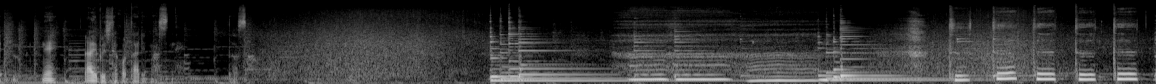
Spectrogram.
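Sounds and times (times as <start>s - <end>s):
speech: 0.0s - 2.7s, 4.9s - 5.2s, 9.5s - 11.5s
hissing wash of ocean surf: 2.5s - 4.9s, 5.6s - 11.5s.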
